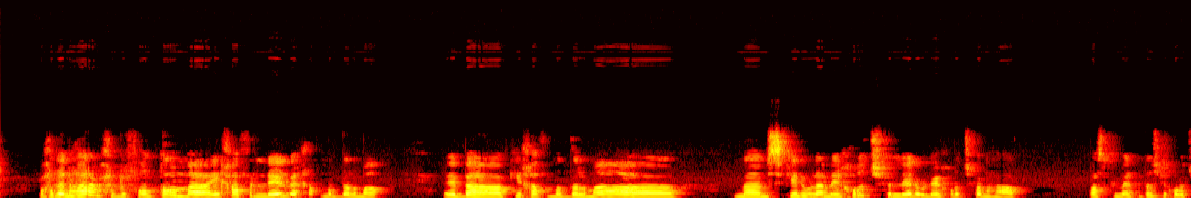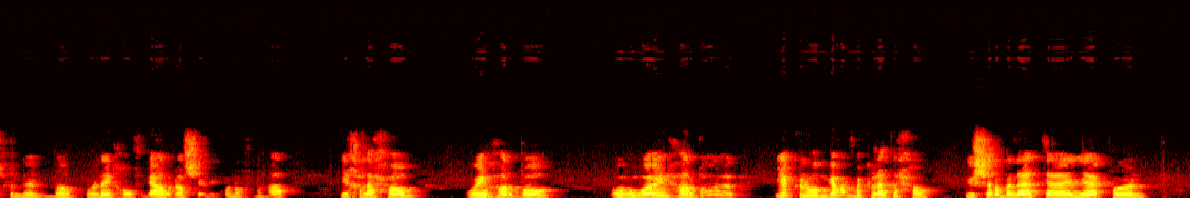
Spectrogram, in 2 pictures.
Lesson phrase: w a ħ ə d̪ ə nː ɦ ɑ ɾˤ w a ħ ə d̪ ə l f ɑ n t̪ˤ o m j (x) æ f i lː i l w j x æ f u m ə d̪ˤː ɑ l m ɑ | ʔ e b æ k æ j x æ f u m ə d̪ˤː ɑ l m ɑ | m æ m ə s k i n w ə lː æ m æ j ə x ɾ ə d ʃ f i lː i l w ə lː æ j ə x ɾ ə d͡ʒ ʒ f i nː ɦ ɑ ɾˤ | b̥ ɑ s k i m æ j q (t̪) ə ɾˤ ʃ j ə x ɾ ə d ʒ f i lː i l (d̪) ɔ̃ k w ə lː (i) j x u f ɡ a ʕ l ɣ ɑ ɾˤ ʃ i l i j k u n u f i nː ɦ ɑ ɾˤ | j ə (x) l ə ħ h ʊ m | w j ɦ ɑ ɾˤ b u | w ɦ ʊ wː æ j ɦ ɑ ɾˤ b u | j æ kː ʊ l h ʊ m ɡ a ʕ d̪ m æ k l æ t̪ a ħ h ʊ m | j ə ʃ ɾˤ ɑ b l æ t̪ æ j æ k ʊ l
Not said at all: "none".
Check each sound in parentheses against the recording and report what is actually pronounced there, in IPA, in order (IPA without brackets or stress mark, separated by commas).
x, d̪, d̪, æ, x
